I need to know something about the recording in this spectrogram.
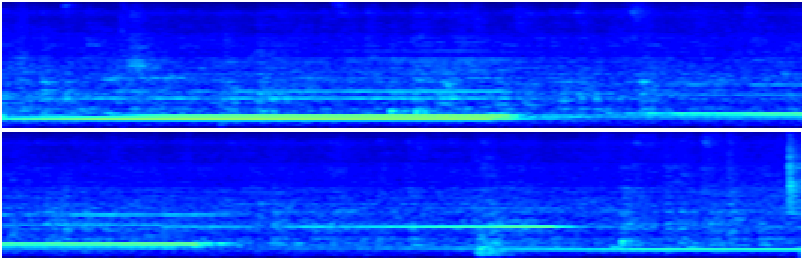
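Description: Long, steady held tones in the middle register, two sounding together and changing to new pitches every three or four seconds, making a slow drone.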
